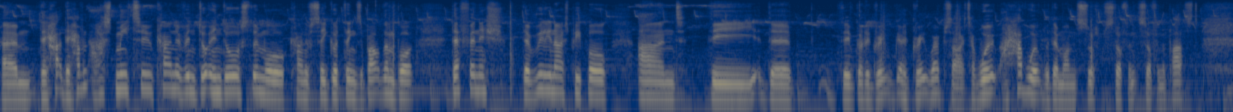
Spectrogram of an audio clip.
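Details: Adult male with a stammer he links to his anxiety, lingering but improving; stuttering.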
